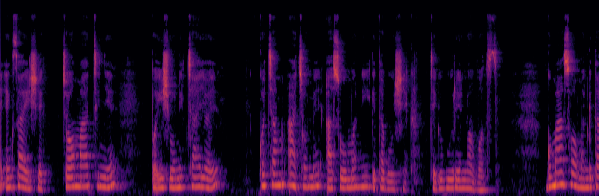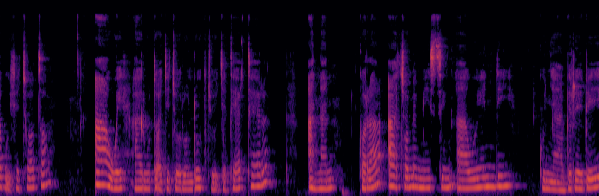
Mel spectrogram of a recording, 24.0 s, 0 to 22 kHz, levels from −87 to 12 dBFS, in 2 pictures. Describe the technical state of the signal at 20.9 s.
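At 20.9 s the speech sits inside a time-stretched section running from 20.38 s to 23.98 s, just after "kora achome". It plays at about 0.74 times normal speed with pitch unchanged. The slowed delivery drags. Software likely lengthened it by repeating short pieces.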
